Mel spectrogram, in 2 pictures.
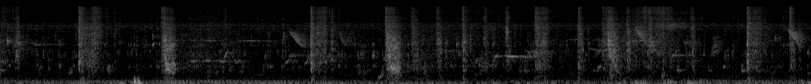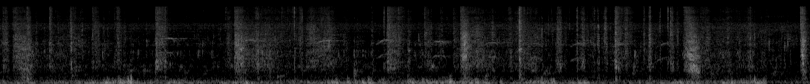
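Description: A shovel scooping and scraping damp cement mix into a mould while a wooden stick tamps it down around a bamboo tube: irregular sharp scrapes and knocks, one or two a second, over a low rumble.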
